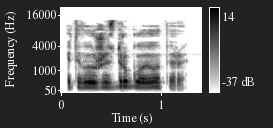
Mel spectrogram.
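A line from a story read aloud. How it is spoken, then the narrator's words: Plain. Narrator (Russian): сказал Буркин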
